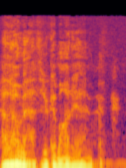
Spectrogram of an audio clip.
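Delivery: breathy, genteel, elegant voice. Imagining an elegant woman in a golden gown: breathy Lady B voice. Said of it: "With a breathy voice".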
